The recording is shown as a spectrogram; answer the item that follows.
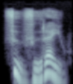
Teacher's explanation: Não é um R arrastado, é um R vibrante que se faz com um toque muito rápido e leve da ponta da língua no céu da boca.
